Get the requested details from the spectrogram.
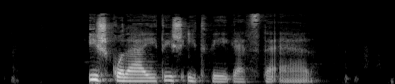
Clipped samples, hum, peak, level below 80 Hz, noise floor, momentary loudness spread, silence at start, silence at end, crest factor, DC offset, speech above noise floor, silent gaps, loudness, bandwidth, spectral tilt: under 0.1%; none; -2 dBFS; -56 dBFS; -70 dBFS; 19 LU; 0.9 s; 0.85 s; 20 dB; under 0.1%; 50 dB; none; -19 LUFS; 11.5 kHz; -3.5 dB/octave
